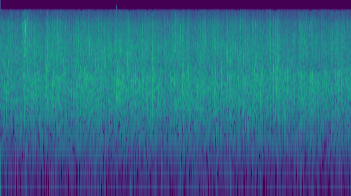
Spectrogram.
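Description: audience hand clapping

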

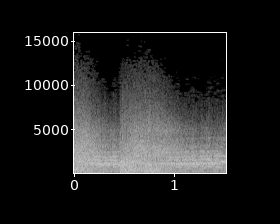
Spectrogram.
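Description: gunshots

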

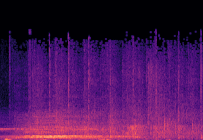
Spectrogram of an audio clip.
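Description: audience cheering and applauding

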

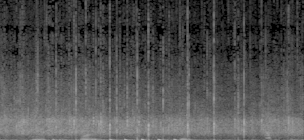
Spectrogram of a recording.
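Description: audience applause

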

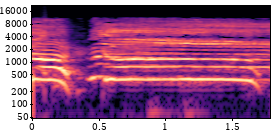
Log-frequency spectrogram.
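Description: scream

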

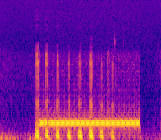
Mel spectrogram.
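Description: phone call ringing

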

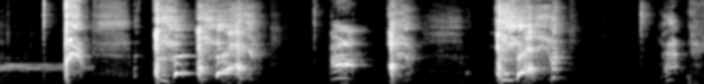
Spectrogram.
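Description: repeated coughing

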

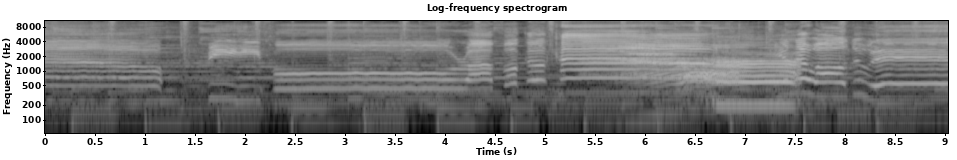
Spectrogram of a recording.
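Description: cow mooing

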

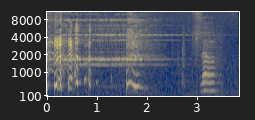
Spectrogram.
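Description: telephone ringing

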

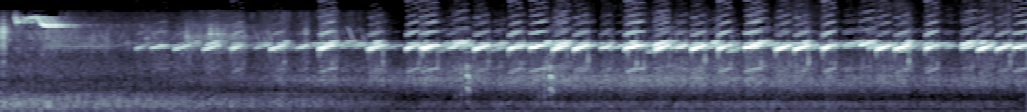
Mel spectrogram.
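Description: frogs croaking

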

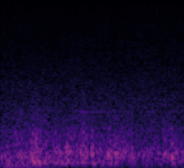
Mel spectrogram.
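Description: heavy rain at night

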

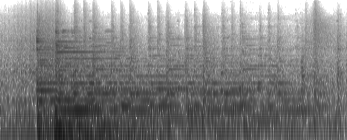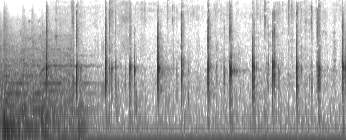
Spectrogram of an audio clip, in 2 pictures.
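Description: horses' hooves clip-clopping

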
